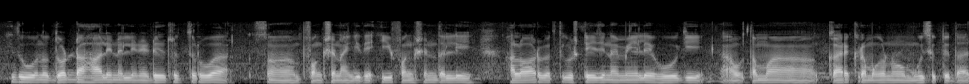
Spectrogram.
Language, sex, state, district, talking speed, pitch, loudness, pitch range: Kannada, male, Karnataka, Koppal, 130 wpm, 100 Hz, -18 LUFS, 95-105 Hz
